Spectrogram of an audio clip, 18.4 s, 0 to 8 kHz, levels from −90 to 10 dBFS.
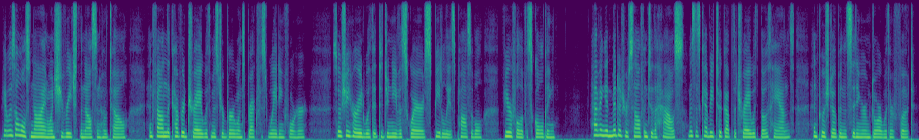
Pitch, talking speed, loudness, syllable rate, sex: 210 Hz, 205 wpm, -17 LUFS, 5.7 syllables/s, female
